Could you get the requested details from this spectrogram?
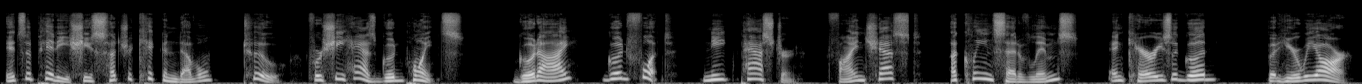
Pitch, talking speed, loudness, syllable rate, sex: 185 Hz, 145 wpm, -19 LUFS, 4.0 syllables/s, male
